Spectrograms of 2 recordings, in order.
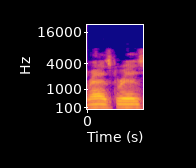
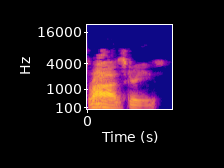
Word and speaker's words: Razgriz: called me Raz and Ras Grizz and I got tired of it telling them then that's not how you pronounce my name it's Ras grees and Spar made a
